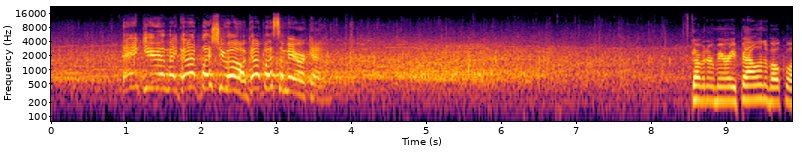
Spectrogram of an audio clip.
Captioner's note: cheering and applause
